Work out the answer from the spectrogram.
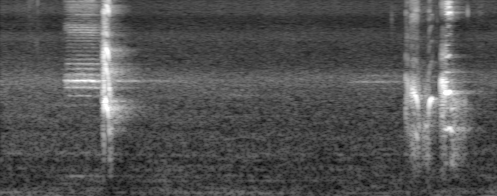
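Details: Indoor pet cockatiel producing a short squawky chirp with a faint whistled tone before it, followed after a gap by a fast run of three clipped chirps.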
